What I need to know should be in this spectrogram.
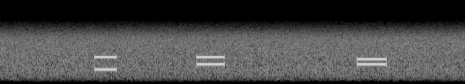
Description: DTMF, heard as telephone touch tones, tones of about 280 ms, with phone line noise. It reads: 2 0 *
